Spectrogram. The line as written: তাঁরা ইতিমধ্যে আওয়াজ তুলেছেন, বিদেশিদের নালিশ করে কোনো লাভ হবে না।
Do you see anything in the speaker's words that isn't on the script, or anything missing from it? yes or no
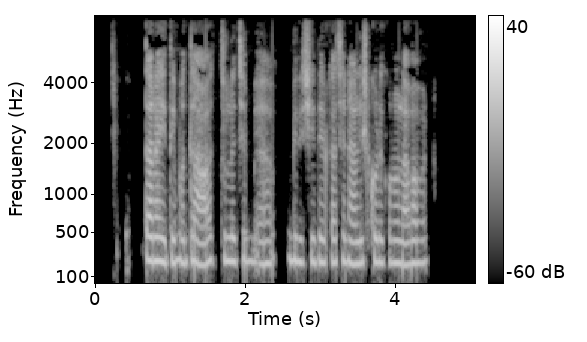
yes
